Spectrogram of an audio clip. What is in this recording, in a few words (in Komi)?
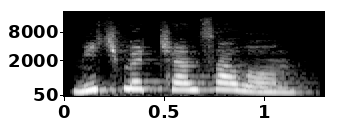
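мичмӧдчан салон, Komi, female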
